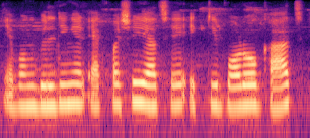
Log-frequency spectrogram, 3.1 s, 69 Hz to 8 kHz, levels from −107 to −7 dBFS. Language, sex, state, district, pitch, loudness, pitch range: Bengali, female, Tripura, West Tripura, 215 Hz, -16 LUFS, 210-225 Hz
